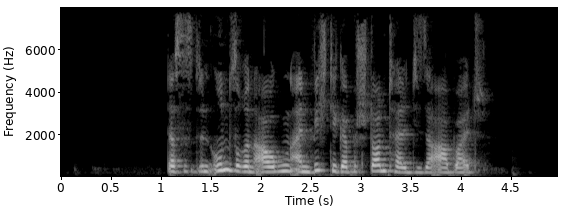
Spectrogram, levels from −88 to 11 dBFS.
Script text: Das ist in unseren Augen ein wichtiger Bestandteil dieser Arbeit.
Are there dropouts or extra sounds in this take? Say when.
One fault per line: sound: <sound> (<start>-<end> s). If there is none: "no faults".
no faults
